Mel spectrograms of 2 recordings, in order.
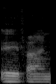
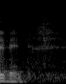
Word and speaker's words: Irvine: Still on the coast, still hugging the coast near Irvine, which many people pronounce as Irvine as that's how it's spelled, but it's actually Irvine.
